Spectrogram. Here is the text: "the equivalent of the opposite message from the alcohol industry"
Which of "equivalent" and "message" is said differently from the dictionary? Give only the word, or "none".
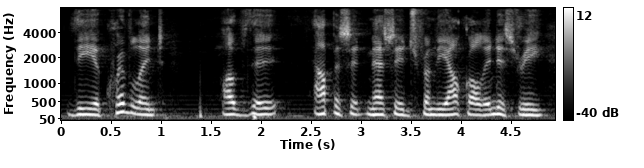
none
